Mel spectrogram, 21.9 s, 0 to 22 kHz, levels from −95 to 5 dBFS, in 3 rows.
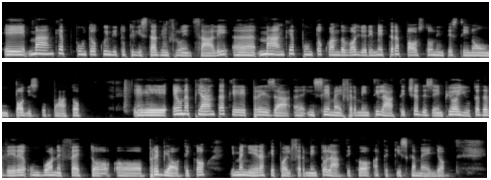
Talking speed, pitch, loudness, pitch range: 145 wpm, 150 Hz, -20 LUFS, 135-170 Hz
